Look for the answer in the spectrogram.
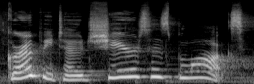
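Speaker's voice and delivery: usual speaking voice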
